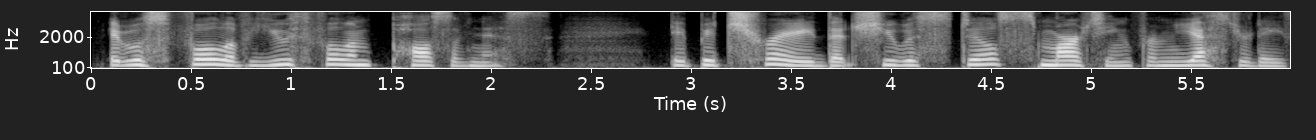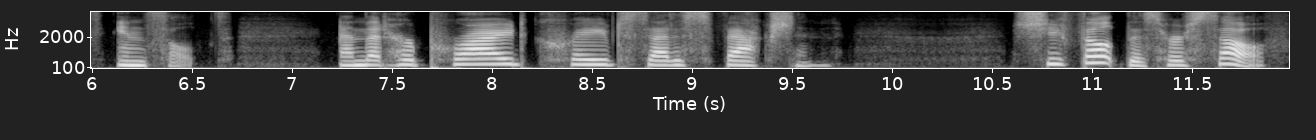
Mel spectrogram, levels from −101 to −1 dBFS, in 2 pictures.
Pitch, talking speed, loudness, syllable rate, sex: 225 Hz, 130 wpm, -18 LUFS, 4.4 syllables/s, female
